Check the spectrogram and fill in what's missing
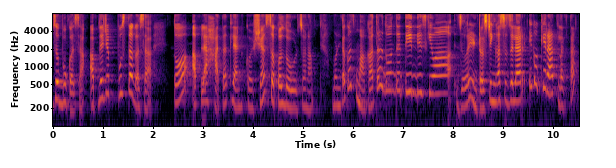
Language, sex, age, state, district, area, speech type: Goan Konkani, female, 30-45, Goa, Ponda, rural, spontaneous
